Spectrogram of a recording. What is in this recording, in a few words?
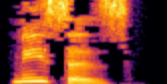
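"nieces", British English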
